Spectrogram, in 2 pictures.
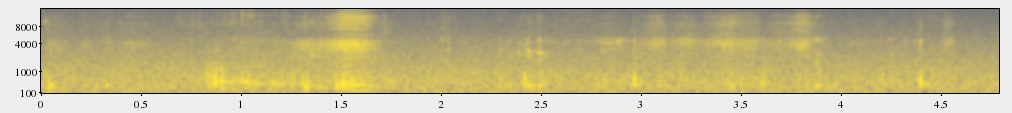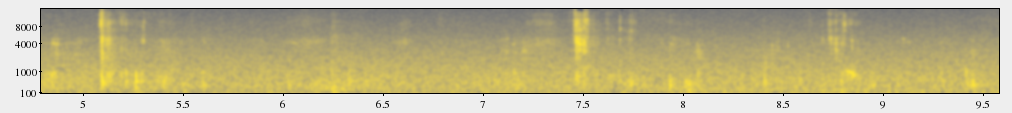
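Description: Faint close-up chewing of a soft pita-wrapped roast beef gyro after a bite: quiet, wet mouth clicks and smacks, with a few sharper clicks scattered through.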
